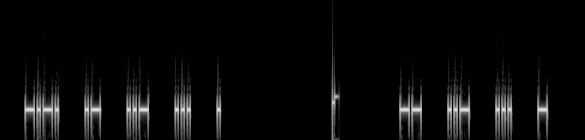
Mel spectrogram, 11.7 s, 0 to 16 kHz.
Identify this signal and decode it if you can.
Morse code, heard as a keyed tone, about 20 wpm, spaced as for 11 wpm, 700 Hz. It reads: CAUSE MUST
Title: 3x Character Spacing - Top 200 Words - 20wpm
